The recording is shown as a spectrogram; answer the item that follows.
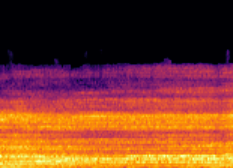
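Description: A woman singing a Vietnamese folk courtship song (hát giao duyên) through a microphone and PA, holding long, level notes. A man's lower singing voice fades out just after the start.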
